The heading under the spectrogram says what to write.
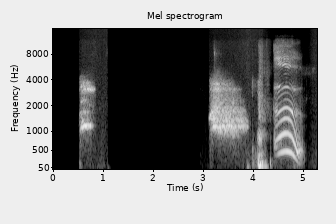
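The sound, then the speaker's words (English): A fisher cat's scream: one brief shrill shriek, a pause of a few seconds, then a longer harsh screeching cry that breaks into wavering, falling wails. No one speaks. “It gives me war flashbacks. That's what it sounds like. It triggers me.”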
